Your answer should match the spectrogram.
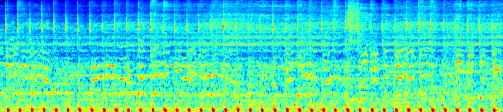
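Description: Live band playing loud music: electric guitar over a drum kit with a fast, even kick-drum beat of about four beats a second and steady cymbal ticks.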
